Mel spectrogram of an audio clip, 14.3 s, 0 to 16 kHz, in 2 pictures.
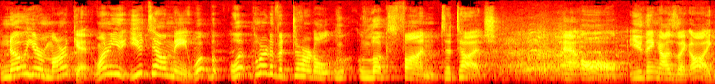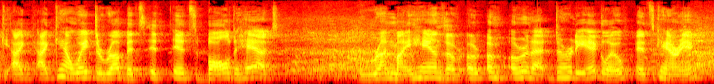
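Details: Adult male with stuttering that began at age 20 after a softball struck his throat, causing a minor vocal contusion and a major concussion later diagnosed as traumatic brain injury; audible word repetitions; stuttering.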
